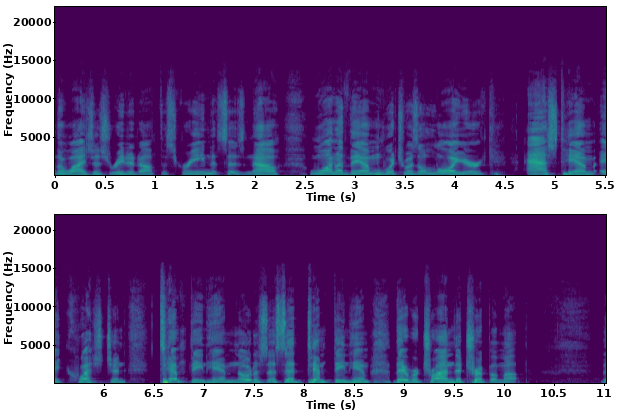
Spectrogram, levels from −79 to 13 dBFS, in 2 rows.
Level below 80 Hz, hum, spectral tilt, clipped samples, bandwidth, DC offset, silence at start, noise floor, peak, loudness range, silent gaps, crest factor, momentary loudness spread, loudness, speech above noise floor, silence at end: -66 dBFS; none; -4 dB/octave; under 0.1%; 16 kHz; under 0.1%; 0 s; -59 dBFS; -8 dBFS; 3 LU; none; 24 dB; 10 LU; -31 LUFS; 27 dB; 0 s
